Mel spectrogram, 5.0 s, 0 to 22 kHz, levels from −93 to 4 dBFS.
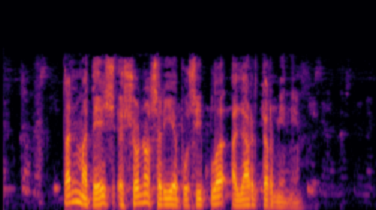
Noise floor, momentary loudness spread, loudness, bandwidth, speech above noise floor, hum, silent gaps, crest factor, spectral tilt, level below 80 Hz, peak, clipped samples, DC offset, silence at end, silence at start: -64 dBFS; 7 LU; -18 LUFS; 7.6 kHz; 47 dB; none; none; 18 dB; -5.5 dB/octave; -48 dBFS; -2 dBFS; under 0.1%; under 0.1%; 0.85 s; 0.3 s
